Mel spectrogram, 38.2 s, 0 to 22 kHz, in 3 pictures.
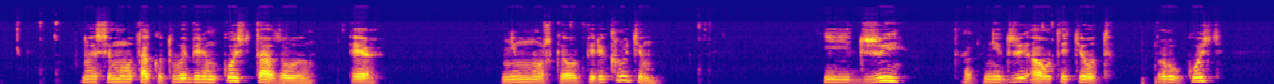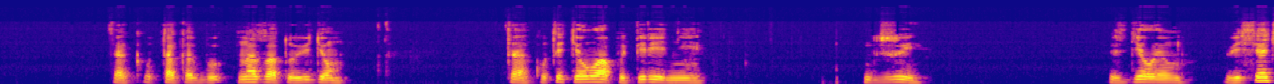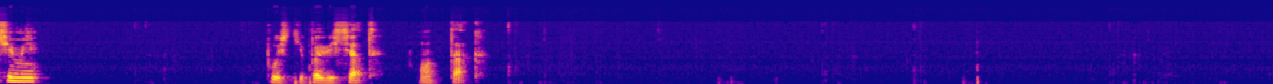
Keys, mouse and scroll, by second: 0.4 click, 2.6 r, 6.9 click, 9.5-10.4 scroll down 2, 10.4 click, 11.3 g, 16.9-17.4 scroll up 4, 17.4 middle click, 17.7 middle click, 19.0 middle click, 19.0 click, 19.6 middle click, 20.9 g, 27.8 click, 28.3 g, 30.9 middle click, 32.5 g, 34.5 click, 35.1 g, 36.9 middle click.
